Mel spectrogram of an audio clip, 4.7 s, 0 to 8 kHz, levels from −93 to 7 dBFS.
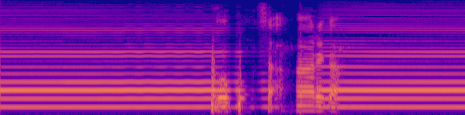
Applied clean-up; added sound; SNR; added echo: neural mask model RNNoise.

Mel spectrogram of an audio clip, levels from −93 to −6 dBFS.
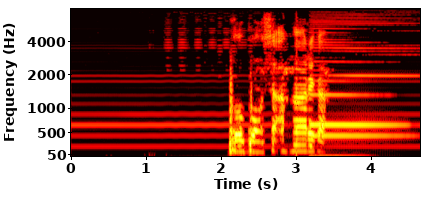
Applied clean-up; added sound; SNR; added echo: classical method spectral subtraction.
